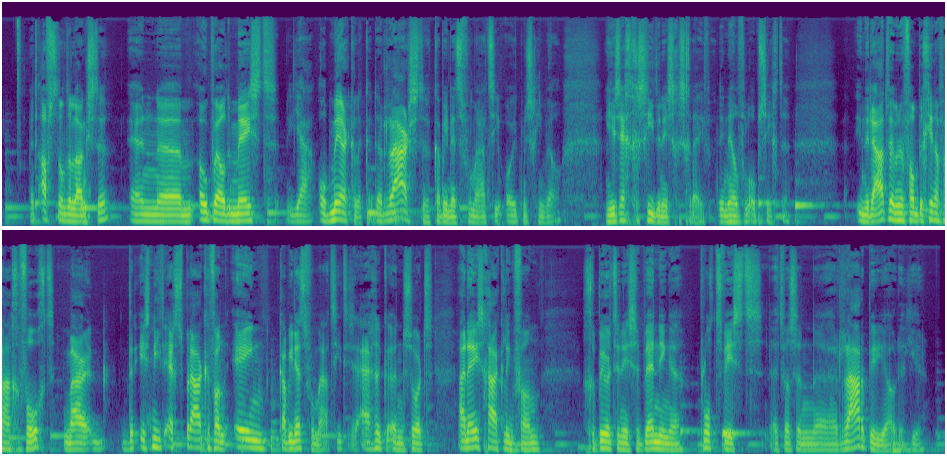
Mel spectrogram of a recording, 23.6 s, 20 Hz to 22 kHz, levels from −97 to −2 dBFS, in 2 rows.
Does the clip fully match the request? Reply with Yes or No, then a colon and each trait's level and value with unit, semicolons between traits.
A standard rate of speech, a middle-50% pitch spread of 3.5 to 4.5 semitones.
Yes: average, 160 wpm; average, 3.8 semitones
